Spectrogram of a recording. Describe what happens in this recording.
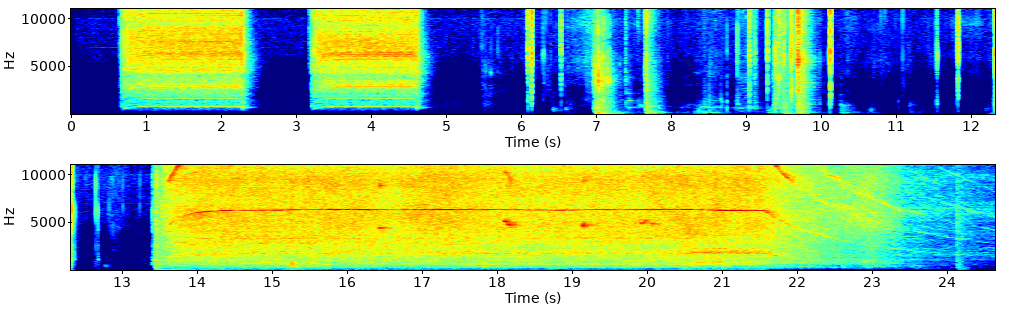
I was using the drill to drill something, then closed the balcony door then started the vacuum cleaner to clean.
